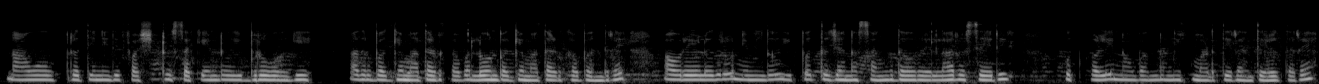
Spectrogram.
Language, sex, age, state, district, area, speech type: Kannada, female, 45-60, Karnataka, Bangalore Rural, rural, spontaneous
